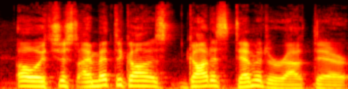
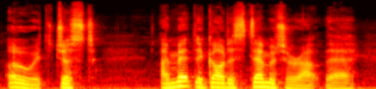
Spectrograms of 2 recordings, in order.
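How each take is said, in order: First: It is read in the speaker's ordinary voice. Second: It is read in a put-on character voice.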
